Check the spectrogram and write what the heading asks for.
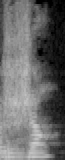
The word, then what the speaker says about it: jeun: واخا هي كتكتب jeune ولكن كتقرا jeun. D'accord. C'est la prononciation correcte.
